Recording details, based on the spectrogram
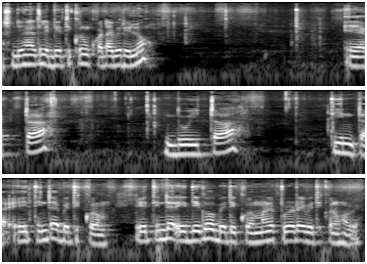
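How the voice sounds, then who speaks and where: Brief: patient language tutor, dark mellow tone, drills syllables over and over. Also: mid-range voice. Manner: slow, repeats each syllable several times while writing on a board. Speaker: Japanese language teacher. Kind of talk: patient step-by-step lesson.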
